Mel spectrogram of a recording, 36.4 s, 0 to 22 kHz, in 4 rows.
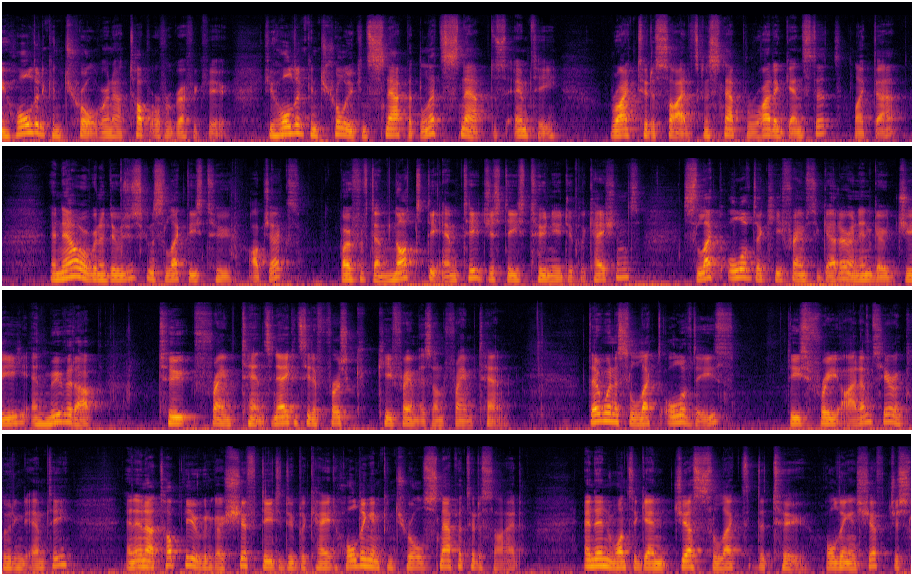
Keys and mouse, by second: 6.4-11.0 ctrl+middle drag, 11.0 shift+drag, 11.2-12.5 middle drag, 11.8 KP_7, 12.5-19.4 drag, 14.8 KP_7, 18.1 g, 19.4-24.1 middle drag, 24.1-32.0 drag, 26.2 g, 28.6 KP_7, 29.9 shift+d, 32.0-34.3 ctrl+middle drag, 34.3-35.1 drag, 35.1-36.3 shift+middle drag.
